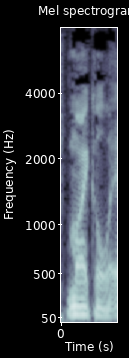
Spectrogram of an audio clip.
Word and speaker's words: Makel: It's Michael. M-A-K-E-L. Yeah, it's just something I do. It's pronounced Michael? Yes. And how do you spell M-A-K? Yeah, M-A-K-E-L.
